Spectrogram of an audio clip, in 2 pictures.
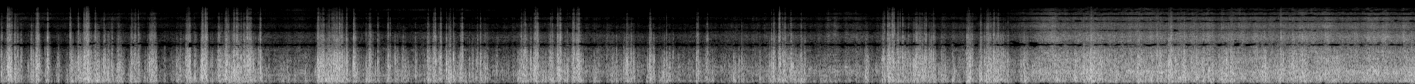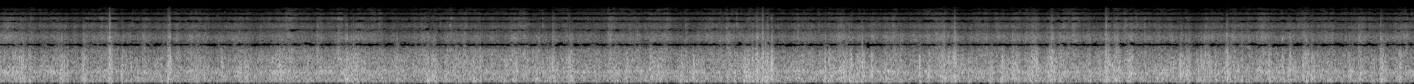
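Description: Passenger train running at speed, heard from an open coach window: a loud rush of wind and wheel noise with sharp, irregular knocks for the first ten seconds. From about ten seconds in it settles into a steadier, fuller rumble as the train runs onto a girder bridge over a river.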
